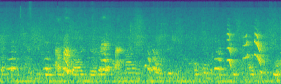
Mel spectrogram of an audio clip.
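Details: Indian ringneck parrots playing together: harmonic chattering notes that sweep up and down, with brief rising chirps near the end, over a steady low electrical hum.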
